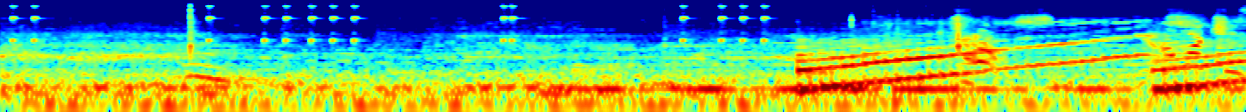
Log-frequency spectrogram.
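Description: Video poker machine sounds: short electronic clicks and beeps as cards are dealt and drawn. About four seconds in, a loud electronic tone starts sweeping upward over and over as a four-of-a-kind win of four tens counts up on the credit meter; it starts again near the end.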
